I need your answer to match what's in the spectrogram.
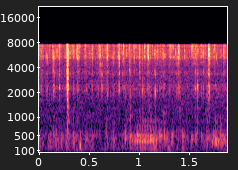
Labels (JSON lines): {"label": "biophony", "recorder": "HydroMoth"}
